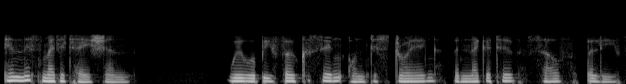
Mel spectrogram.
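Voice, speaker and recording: A man gently narrating a guided meditation in a calm, measured way. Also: mid-range voice, no echo. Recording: dry, tinny phone-like sound.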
